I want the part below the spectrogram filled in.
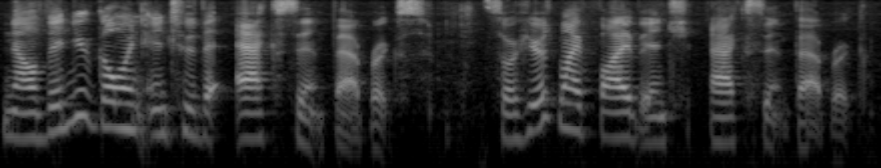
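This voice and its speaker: Woman doing a sewing how-to, lowish voice, chatty, talks while she cuts. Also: lively intonation, a little slow. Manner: chatty, talks while working, frequent restarts. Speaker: sewing instructor. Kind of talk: casual how-to demonstration.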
